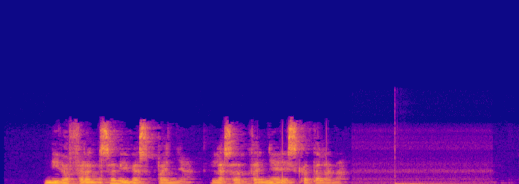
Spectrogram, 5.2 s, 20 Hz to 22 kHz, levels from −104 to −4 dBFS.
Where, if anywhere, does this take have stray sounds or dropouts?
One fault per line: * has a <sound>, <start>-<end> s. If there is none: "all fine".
* has a thud, 3.9-4.9 s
